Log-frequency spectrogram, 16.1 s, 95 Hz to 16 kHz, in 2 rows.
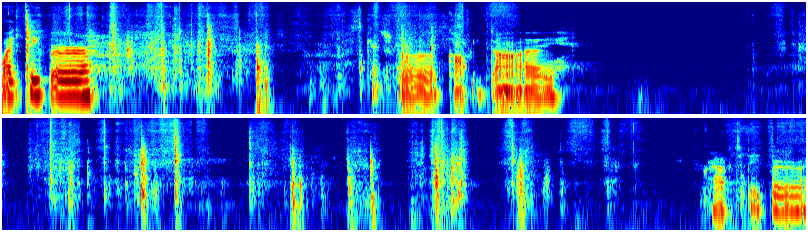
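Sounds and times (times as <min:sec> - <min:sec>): paper pages turning: 0:00.1 - 0:04.9, 0:07.4 - 0:14.5, 0:15.3 - 0:16.0.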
